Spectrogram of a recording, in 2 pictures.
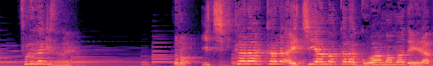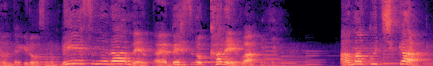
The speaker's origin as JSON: {"language": "Japanese", "region": "Aichi", "country": "Japan", "said": "私たち、愛知県民としてはすごく嬉しい"}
